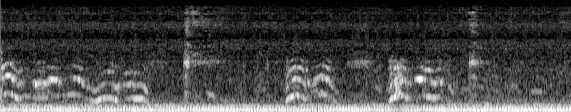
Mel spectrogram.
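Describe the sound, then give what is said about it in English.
An excited dog waiting for a whipped-cream puppuccino lets out high, wavering whines and yips in a few bursts over a constant low engine hum. “Dog in front of me is so excited for his coffee.”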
